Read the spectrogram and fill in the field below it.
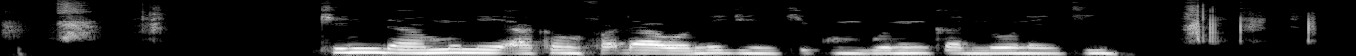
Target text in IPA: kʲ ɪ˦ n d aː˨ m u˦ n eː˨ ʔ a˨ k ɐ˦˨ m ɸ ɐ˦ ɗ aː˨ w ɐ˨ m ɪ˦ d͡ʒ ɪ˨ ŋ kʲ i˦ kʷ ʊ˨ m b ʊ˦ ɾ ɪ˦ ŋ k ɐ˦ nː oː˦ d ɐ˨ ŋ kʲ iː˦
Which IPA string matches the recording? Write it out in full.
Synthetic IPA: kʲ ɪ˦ n d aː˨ m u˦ n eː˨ ʔ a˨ k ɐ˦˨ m ɸ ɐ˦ ɗ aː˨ w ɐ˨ m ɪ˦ d͡ʒ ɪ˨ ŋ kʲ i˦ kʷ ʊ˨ m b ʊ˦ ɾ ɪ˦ ŋ k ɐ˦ nː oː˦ n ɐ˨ ŋ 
